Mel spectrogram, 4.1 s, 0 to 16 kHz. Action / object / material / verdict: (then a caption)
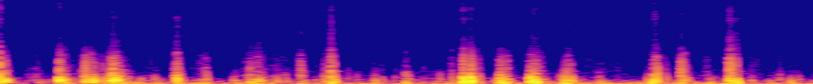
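tap / metal microphone capsule / metal / none. Long pink nails on both hands scratch and tap the small chrome metal microphone capsule of a Zoom H6 recorder. The result is a quick, irregular run of short, dull, deep thumps with a soft scratchy texture between them. The sound is heavy in the low end, with almost no bright content.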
